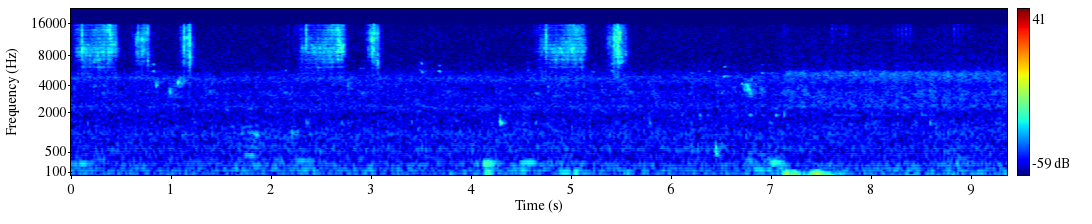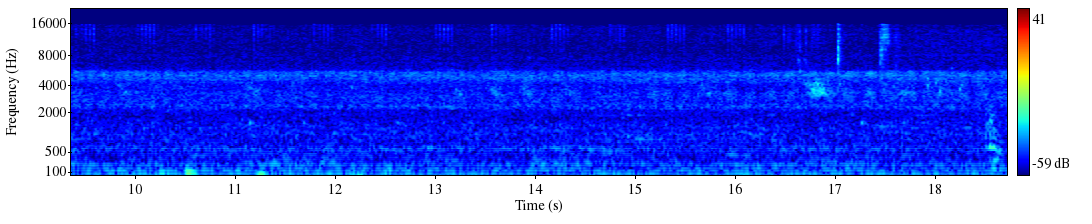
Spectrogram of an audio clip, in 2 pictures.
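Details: Chorthippus oschei, the Carpathian dancing grasshopper, in rivalry and courtship, Val Cajupi, Albania, 26 July 2023. Several brief high rasping bursts in the first seconds, then a steady faint high insect hum with scattered clicks and background rustle.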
